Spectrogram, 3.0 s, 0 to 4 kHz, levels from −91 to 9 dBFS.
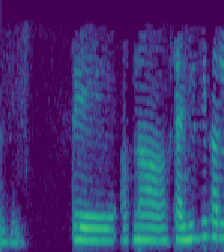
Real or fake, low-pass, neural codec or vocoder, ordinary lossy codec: real; 3.6 kHz; none; MP3, 16 kbps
